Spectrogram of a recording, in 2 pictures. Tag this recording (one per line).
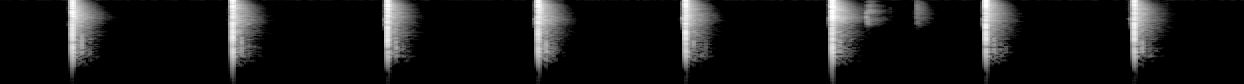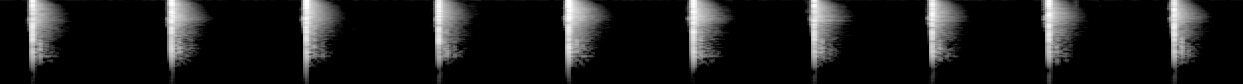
foley
soundfx
combat
fight
soundeffects
sfx
fx
carpet
studio
switch
sound
fighting
whip
hit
